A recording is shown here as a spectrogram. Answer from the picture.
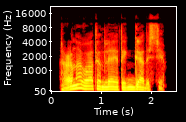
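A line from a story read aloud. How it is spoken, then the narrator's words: Gloomy remark. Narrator (Russian): мрачно заметил Роб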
